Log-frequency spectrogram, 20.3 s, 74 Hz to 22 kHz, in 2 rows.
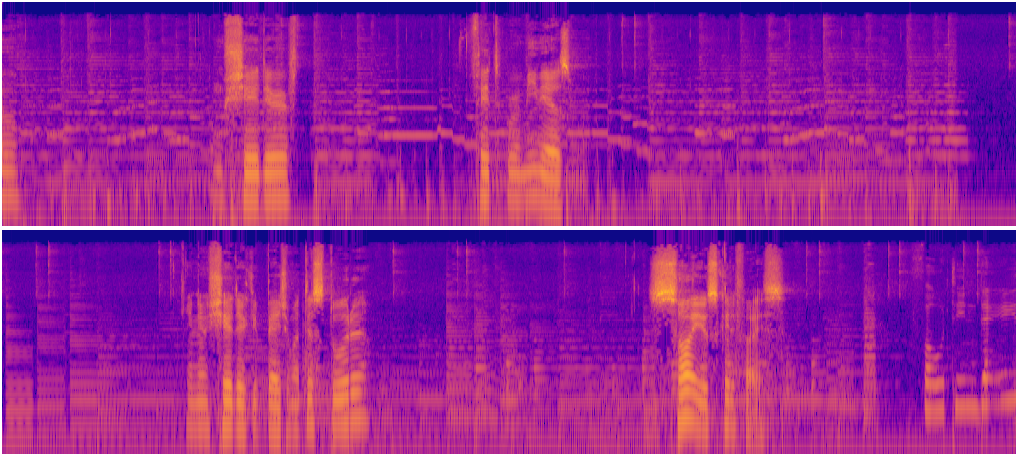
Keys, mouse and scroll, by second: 2.8 click, 6.3 click, 8.3-10.2 drag, 10.5 click, 11.7 click, 12.9-14.2 drag, 14.7 click, 15.7-17.1 drag, 18.1 click, 19.7 click.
